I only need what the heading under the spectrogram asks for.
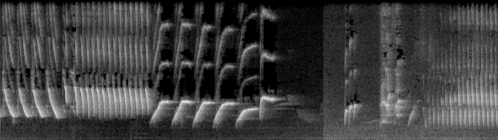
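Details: Canary singing a long 'gacor' song, used as a lure for caged canaries. Rapid slurred notes run into an even trill, then a series of upswept whistles, a pause, and scattered chips with a buzzy trill.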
